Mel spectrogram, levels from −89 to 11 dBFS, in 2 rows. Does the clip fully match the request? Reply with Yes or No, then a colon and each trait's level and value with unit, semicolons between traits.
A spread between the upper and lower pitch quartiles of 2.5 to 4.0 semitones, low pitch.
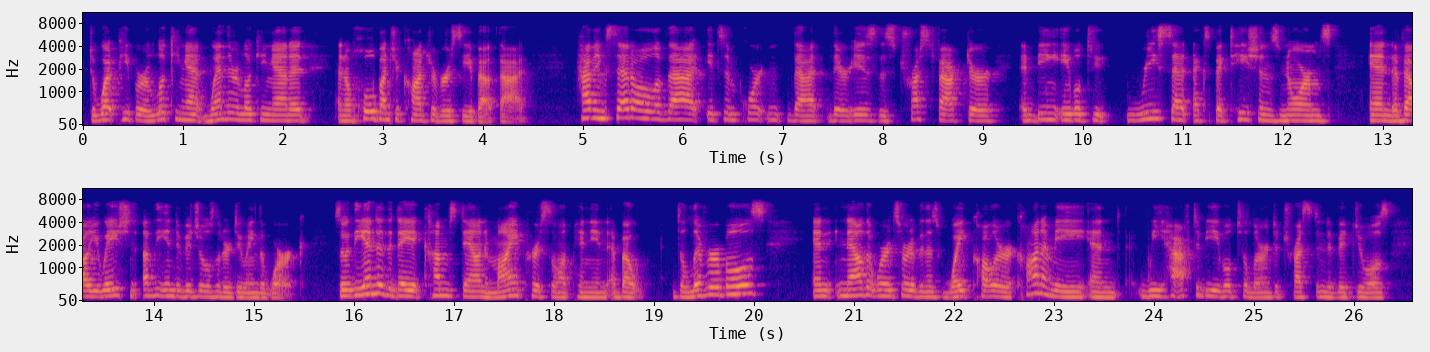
No: average, 3.2 semitones; medium, 170 Hz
